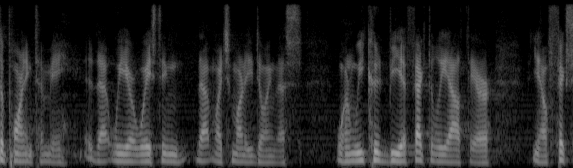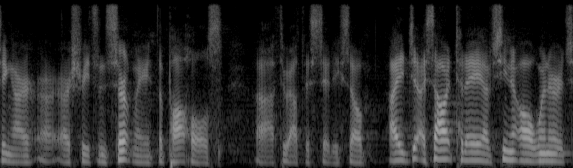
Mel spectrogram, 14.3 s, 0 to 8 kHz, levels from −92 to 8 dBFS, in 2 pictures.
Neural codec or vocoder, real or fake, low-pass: none; real; 7.2 kHz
